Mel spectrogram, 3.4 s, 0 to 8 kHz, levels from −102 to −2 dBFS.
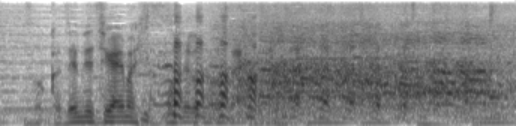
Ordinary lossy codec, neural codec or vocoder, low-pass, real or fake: none; none; 7.2 kHz; real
